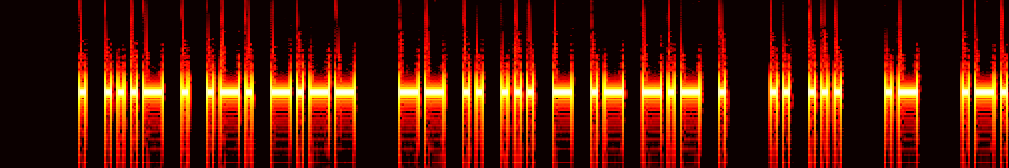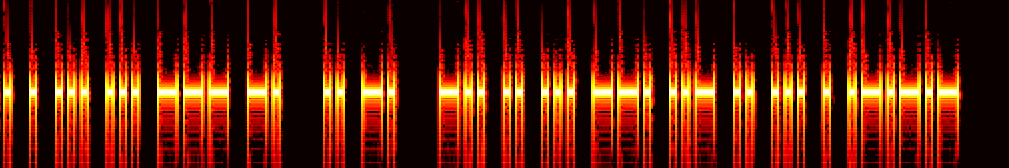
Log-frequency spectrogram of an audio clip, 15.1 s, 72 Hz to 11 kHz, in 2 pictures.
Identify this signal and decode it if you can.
Morse code, heard as a keyed tone, about 25 wpm, 700 Hz. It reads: EVERY MISTAKE IS A LESSON IN DISGUISE.
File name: practice / 25wpm / Difficult Sentences with Hints - 25wpm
